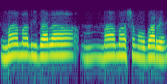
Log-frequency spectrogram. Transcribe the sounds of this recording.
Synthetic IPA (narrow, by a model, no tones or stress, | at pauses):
mamabibaɾa | mamasɔmɔwbaɾɛ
